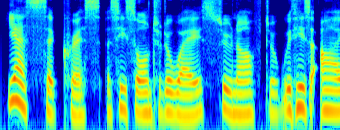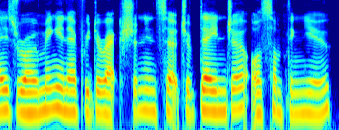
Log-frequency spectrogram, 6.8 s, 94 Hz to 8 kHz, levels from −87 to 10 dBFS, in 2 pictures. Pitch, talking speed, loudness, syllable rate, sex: 175 Hz, 205 wpm, -20 LUFS, 5.4 syllables/s, female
